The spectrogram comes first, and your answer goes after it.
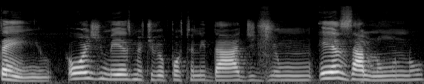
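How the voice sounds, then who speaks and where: Her pitch is fairly high for a woman. She talks at a fairly slow pace. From Minas Gerais, Brazil (Viçosa); Minas Gerais, Brazil. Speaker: university administrative staff member; guest. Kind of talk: TV interview. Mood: warm, grateful, reflective. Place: studio. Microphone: lapel.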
